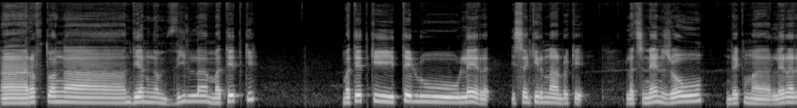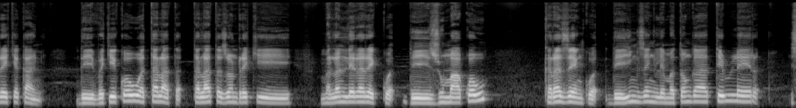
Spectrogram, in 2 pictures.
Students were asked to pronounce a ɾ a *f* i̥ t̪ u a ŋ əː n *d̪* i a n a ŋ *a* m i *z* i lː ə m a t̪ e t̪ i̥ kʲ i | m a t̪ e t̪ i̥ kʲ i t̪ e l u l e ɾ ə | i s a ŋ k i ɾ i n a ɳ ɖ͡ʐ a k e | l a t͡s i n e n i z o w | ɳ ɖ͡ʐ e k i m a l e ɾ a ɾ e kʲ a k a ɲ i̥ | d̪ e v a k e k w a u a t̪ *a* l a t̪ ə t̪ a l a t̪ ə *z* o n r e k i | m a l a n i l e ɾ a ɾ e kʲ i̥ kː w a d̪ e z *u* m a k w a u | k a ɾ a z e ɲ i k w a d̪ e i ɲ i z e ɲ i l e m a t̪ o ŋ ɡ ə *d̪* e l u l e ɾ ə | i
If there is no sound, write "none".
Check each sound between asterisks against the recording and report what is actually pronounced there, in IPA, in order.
f, d̪, a, v, a, z, u, t̪

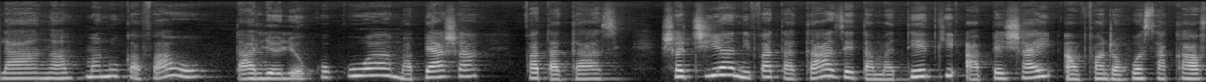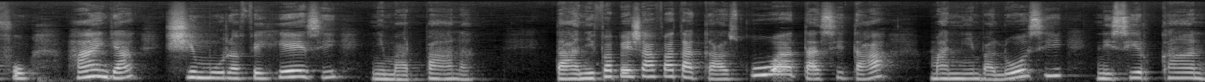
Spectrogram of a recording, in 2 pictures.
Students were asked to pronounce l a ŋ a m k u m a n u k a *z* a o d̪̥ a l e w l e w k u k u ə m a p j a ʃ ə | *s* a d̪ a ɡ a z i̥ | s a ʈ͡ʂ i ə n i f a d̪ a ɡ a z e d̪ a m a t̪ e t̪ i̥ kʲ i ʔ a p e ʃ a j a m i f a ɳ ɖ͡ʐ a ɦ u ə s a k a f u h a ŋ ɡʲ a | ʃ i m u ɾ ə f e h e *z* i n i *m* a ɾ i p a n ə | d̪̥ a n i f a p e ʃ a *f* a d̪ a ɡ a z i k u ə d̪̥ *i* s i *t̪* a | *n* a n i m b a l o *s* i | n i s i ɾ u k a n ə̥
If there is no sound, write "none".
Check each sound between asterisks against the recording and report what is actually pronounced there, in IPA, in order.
v, f, z, m, f, a, d̪, m, s

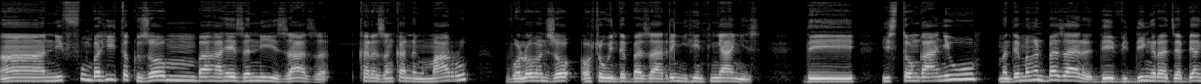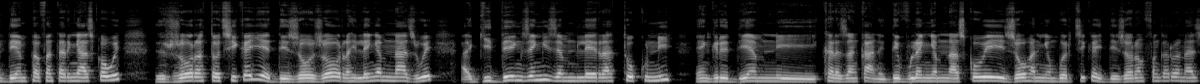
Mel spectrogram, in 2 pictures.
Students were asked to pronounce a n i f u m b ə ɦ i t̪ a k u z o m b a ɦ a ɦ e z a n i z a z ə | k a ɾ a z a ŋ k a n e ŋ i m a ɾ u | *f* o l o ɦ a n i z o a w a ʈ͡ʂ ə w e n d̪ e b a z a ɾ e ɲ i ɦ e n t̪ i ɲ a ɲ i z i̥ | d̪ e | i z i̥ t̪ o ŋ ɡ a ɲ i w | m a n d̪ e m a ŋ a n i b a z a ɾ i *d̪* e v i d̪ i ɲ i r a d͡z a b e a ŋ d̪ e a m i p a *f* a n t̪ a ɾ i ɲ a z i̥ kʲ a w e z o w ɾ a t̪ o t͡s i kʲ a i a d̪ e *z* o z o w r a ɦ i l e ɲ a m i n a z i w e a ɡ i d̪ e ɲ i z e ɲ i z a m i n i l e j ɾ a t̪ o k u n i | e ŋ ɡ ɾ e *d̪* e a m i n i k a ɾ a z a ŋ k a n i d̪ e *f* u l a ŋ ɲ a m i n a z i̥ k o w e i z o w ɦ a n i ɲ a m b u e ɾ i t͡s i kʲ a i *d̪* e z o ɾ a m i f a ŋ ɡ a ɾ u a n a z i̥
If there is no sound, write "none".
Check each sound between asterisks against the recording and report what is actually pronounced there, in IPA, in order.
v, d̪, f, z, d̪, v, d̪

